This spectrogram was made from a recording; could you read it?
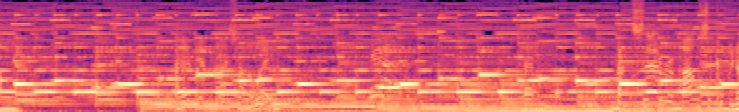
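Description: Instrumental music plays steadily for several seconds, layered sustained tones with bright chiming notes on top and a low bass line shifting underneath, fairly loud and with no voices.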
